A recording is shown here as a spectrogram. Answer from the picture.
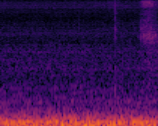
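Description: Steady low mechanical hum of classroom equipment, with a brief soft hiss near the end.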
